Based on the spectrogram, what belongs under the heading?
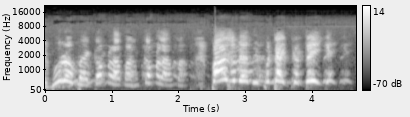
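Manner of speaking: put-on high-pitched, slow, shouted old woman's voice; hammed-up village gossip voice. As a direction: wail out the dead names like a nosy aunty. Visitor listing jaundice deaths.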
